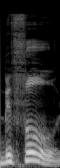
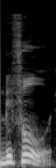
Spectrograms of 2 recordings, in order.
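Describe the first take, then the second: No difference in how they are said.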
